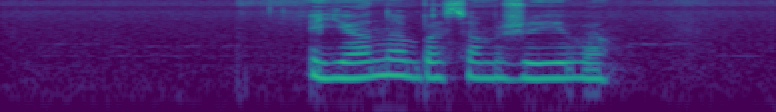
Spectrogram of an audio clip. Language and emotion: Russian, neutral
